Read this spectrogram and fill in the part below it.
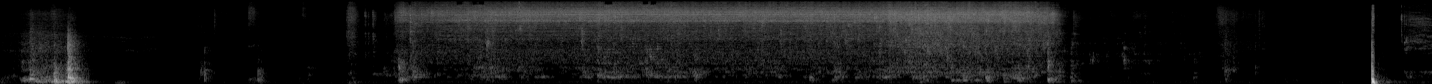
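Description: A kitchen tap runs for several seconds to wet a towel, a steady close splashing rush that starts abruptly and stops, framed by scattered handling knocks and a sharp clack near the end, with no voices.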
